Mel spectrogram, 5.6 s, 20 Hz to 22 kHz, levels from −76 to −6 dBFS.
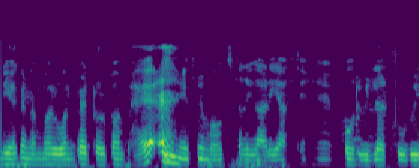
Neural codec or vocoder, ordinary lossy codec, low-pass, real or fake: none; none; 7.2 kHz; real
